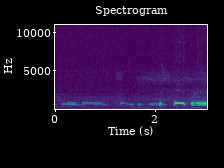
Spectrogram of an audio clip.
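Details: Spotted dove kept as a decoy, singing 'thổ đồng' style to lure wild doves. Quiet wavering coos lead into a sharp note, an arched coo and a loud sustained rolled coo cut off at the end.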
